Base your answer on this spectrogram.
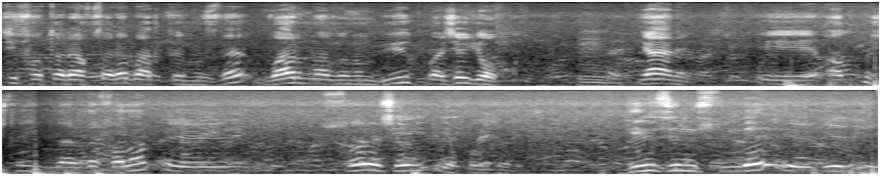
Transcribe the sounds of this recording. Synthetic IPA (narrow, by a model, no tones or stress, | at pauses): t̪ʰifo̞t̪ʰo̞ːɾaflˠaɾabakt̪ʰɯːmɯzd̪avaɾnalˠɯnɯnbyjycbaʒajo̞k | jaːnɪ | alt̪mɯʃlˠɯjɯlˠːaɾd̪afalˠanɯː | so̞nɾaʃejjapʰɯlˠd̪ɯ | d̪e̞nizinyst̪ʰynd̪ɛbiɾ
